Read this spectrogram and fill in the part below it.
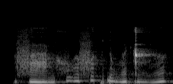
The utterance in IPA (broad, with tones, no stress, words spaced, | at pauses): faː˨˩ŋ xu˧ə̯fə˦˥k̚ɗu˨˩˦ə̯ ʈu˨˩˦ə̯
